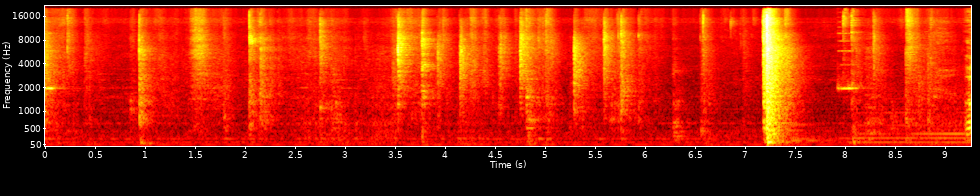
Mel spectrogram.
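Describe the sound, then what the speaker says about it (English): A microwave hums steadily amid clicks and handling noises, with a sharp loud clack partway through and a beep-like tone near the end. "I'm going to microwave this for a minute while I flip those"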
